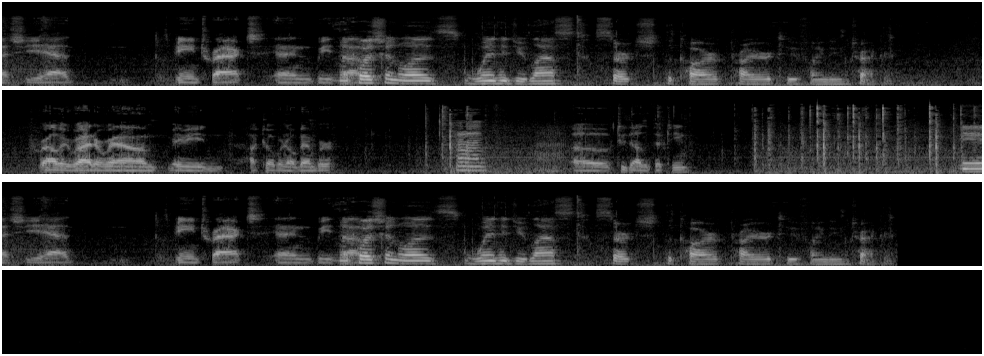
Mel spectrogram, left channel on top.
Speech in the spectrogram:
she was being tracked, and we My thought. question was, when had you last searched the car prior to finding the tracker? Probably right around maybe October, November of 2015.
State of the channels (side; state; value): right; drops out; at 9.0 s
